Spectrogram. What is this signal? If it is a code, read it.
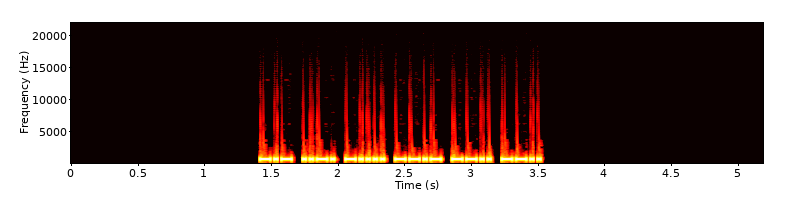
Morse code, heard as a keyed tone, about 41 wpm, 700 Hz. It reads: KF6QZZ
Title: USA Call Signs - 6 Characters - Repeated 2x - 45wpm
